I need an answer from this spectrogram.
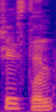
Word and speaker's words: Joosten: It's not Houston. It makes a yes sound.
